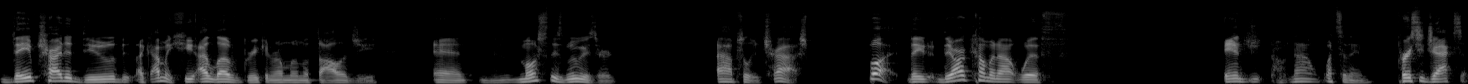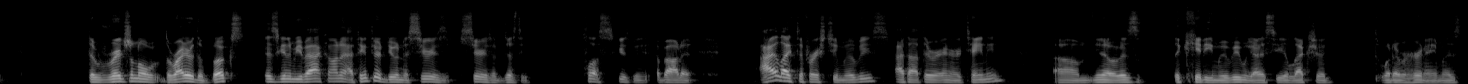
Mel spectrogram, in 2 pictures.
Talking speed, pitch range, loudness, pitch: 190 wpm, 95-125 Hz, -34 LUFS, 105 Hz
